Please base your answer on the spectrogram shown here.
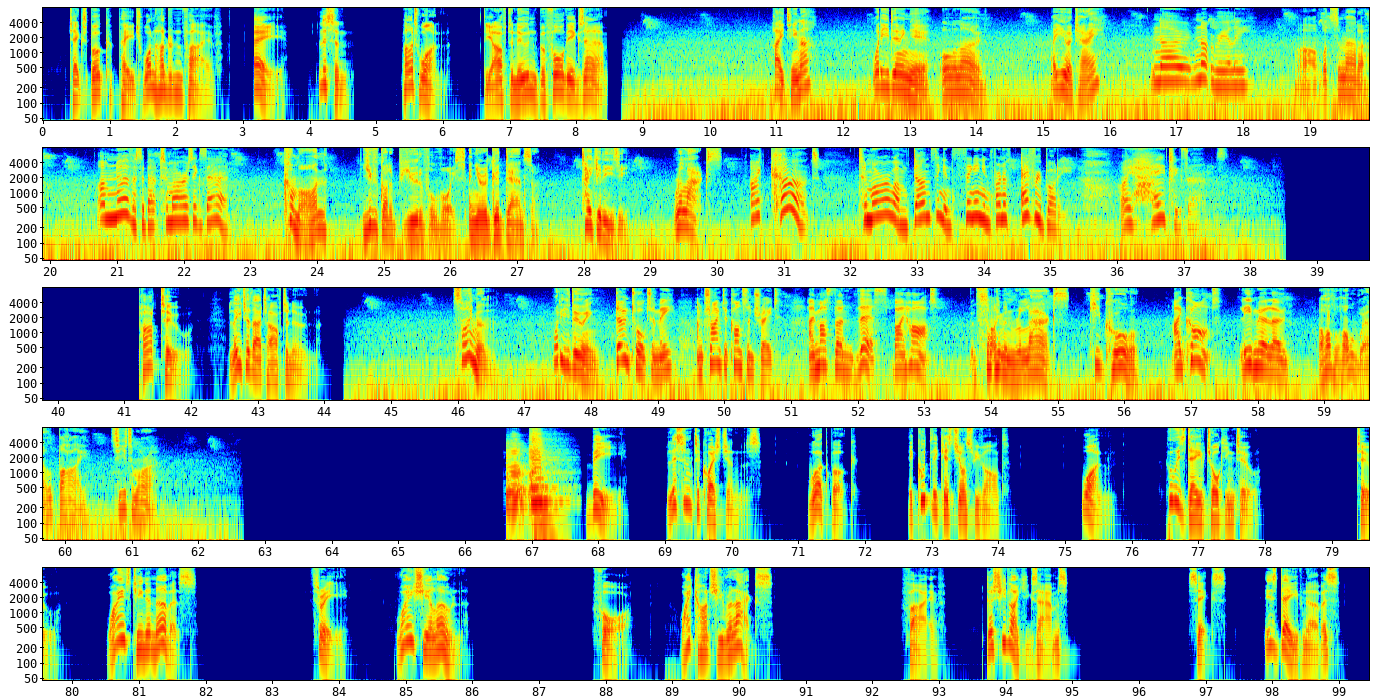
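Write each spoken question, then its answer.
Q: Who is Dave talking to?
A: Tina

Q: Why is Tina nervous?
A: Because of tomorrow's exam

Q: Why can't she relax?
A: Tomorrow she's dancing and singing in front of everybody

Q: Does she like exams?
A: No, she hates exams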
